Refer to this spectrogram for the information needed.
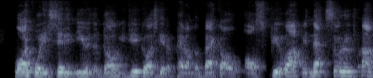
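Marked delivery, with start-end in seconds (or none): none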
